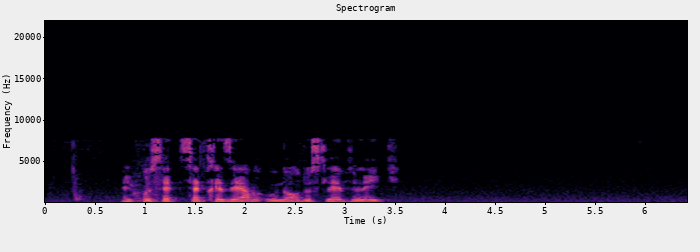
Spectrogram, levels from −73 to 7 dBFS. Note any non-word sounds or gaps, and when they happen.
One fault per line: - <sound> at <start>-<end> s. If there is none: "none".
none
